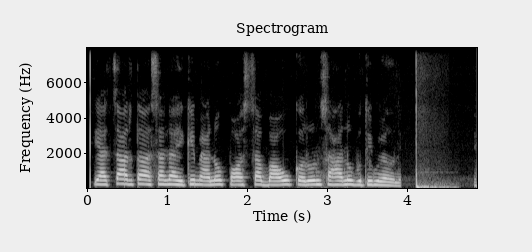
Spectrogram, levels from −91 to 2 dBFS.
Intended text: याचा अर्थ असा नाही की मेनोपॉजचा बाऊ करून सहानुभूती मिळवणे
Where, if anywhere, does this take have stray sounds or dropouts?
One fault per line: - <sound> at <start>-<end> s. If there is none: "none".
- thud at 4.1-4.7 s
